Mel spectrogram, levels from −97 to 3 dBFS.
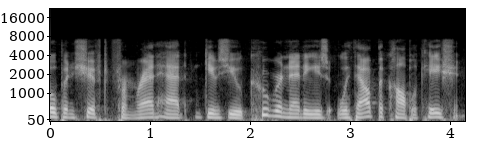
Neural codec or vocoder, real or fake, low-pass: codec, 16 kHz, 4 kbps, FreqCodec, larger model; fake; 7.2 kHz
